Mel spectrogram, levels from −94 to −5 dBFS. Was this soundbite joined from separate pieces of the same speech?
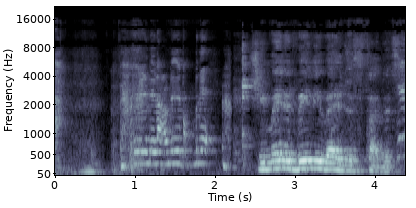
yes; 1 cut; at 2.2 s

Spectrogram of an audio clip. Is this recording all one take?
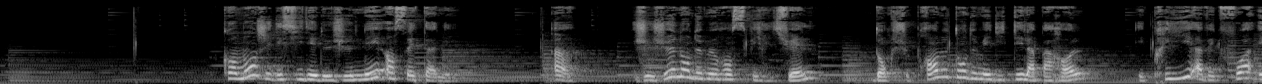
no; 1 cut; at 1.0 s

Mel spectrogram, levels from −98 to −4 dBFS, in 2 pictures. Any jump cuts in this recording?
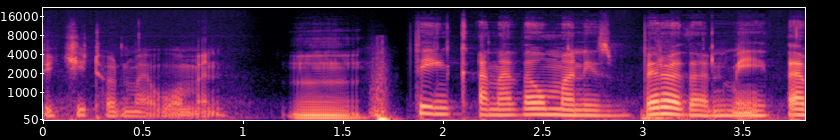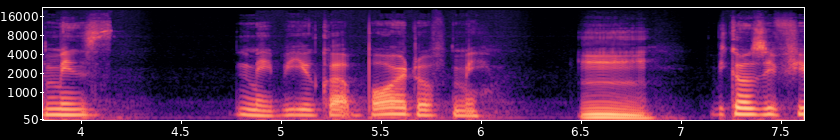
yes; 1 cut; at 1.7 s

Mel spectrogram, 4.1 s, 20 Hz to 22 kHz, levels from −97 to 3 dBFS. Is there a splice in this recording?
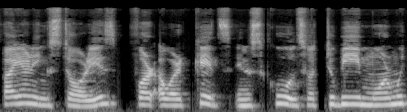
yes; 2 cuts; at 1.2 s, 3.2 s

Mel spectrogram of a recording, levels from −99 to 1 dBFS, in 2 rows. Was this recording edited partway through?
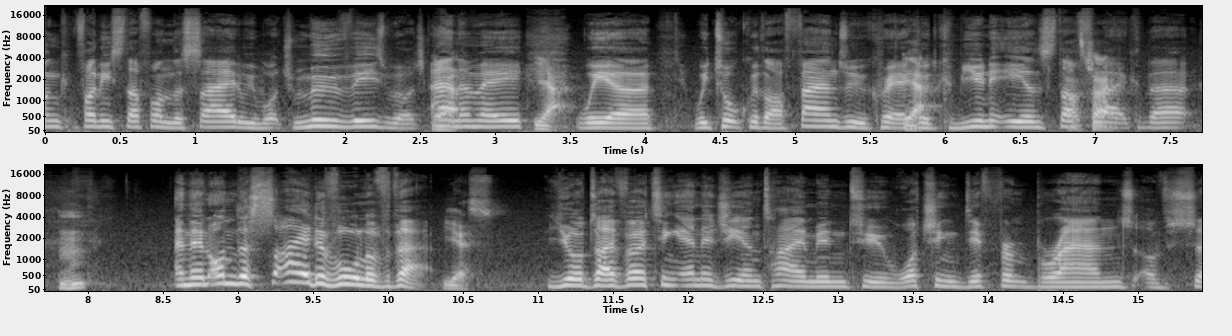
no; 0 cuts

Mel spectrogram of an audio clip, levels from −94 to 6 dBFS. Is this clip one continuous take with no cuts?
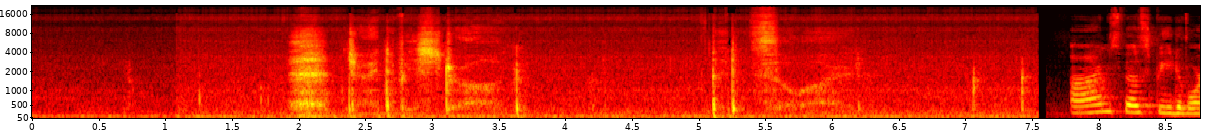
no; 2 cuts; at 1.1 s, 7.6 s

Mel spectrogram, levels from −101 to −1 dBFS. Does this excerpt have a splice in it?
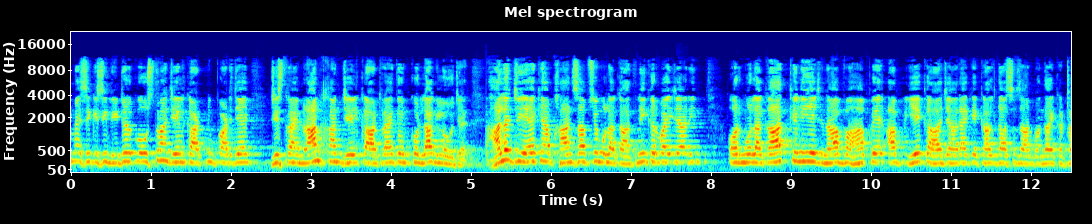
yes; 1 cut; at 5.2 s

